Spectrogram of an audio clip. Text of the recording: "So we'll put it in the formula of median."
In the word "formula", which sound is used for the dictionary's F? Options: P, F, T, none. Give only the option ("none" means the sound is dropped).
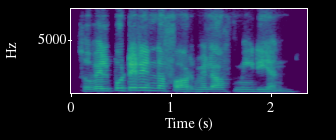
F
